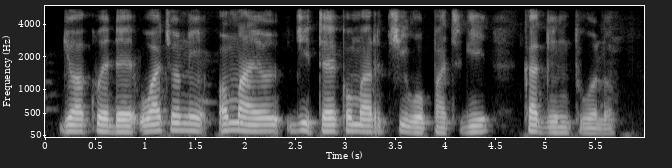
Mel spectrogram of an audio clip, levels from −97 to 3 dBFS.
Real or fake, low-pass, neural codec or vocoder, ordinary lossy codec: fake; 5.4 kHz; codec, 44.1 kHz, 7.8 kbps, DAC; none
